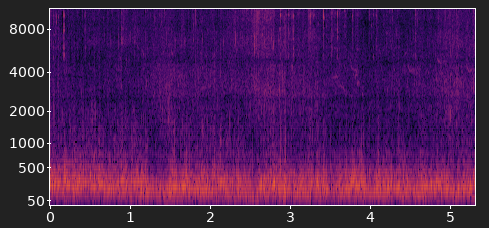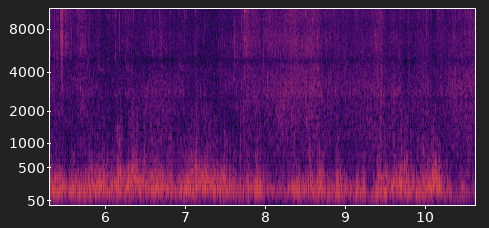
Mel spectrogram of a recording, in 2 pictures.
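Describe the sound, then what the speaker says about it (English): Strong, steady wind roars across the microphone at Wormit harbour in Fife, a dense low rumble that barely lets up for the whole stretch and dips slightly near the end. "I hope the wind isn't frightening us too much."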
